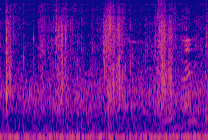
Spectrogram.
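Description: Footsteps on grass and dry soil, about two steps a second, over a steady low wind rumble on the microphone.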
